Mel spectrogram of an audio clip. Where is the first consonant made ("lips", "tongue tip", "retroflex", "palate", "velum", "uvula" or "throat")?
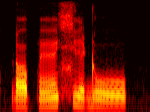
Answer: retroflex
